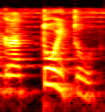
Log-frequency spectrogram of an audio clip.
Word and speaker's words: gratuito: Porque tem gente que fala gratuito, né? Como se o i fosse a sílaba tônica, mas não, é gratuito. A sílaba tônica é no ui, tá? Gratuito.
